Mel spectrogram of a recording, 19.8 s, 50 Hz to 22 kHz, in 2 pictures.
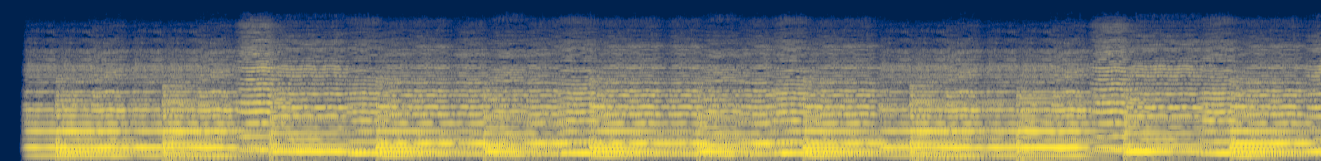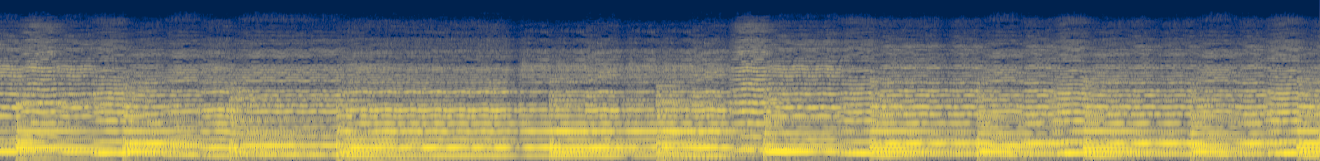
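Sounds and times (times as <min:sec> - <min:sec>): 
piano: 0:00.2 - 0:19.7
viola: 0:00.2 - 0:19.7.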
